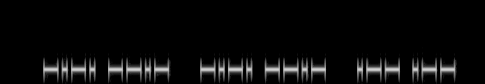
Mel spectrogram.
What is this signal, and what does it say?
Morse code, heard as a keyed tone, about 30 wpm, 700 Hz. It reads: CQ CQ WW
